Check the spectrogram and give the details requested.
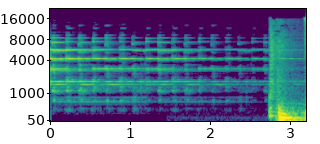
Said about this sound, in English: And as you can hear from the division bell ringing in the background, Jeremy Hunt has gone off to vote.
